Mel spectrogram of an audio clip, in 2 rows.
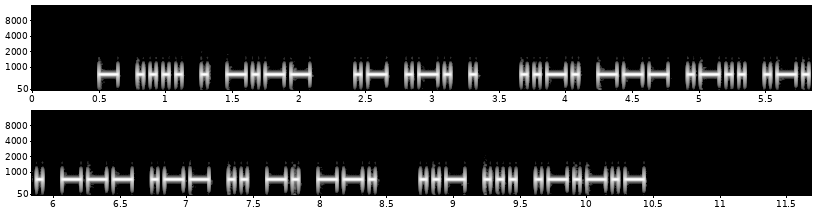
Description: Morse code, heard as a keyed tone, about 25 wpm, 700 Hz. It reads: THEY ARE FOLLOWING US.
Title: Sentences from Top 1000 Words - Review Part 4 - 25wpm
